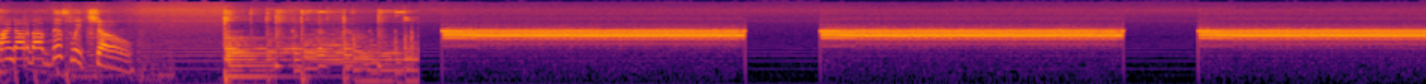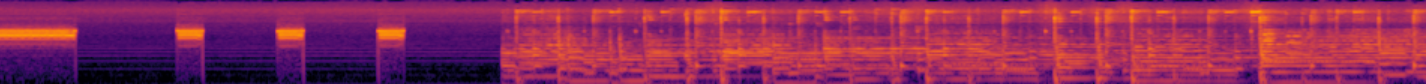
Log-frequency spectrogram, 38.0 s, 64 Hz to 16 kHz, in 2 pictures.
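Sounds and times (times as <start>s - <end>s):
alert data tone bursts: 5.9s - 10.0s, 11.0s - 15.0s, 16.0s - 20.1s, 21.4s - 21.8s, 22.7s - 23.1s, 24.1s - 24.4s.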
